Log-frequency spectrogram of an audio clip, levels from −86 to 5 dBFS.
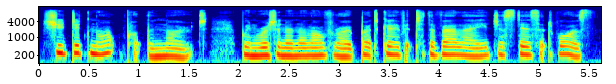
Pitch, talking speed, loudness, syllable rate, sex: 210 Hz, 225 wpm, -17 LUFS, 5.1 syllables/s, female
